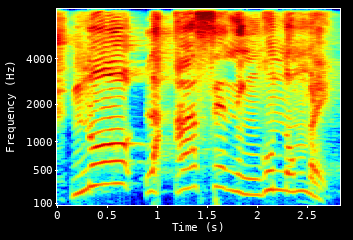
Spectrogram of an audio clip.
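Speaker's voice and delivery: every word laid down slowly and heavily, NO leading; slow emphatic repeat. Acted. Preacher repeating to the congregation, slow and heavy on "No". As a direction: hammer home "No la hace ningún hombre" word by word.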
